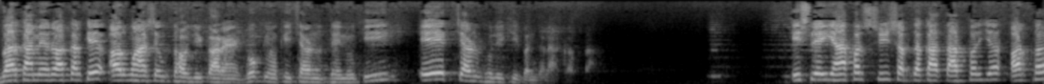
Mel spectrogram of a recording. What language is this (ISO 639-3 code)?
hin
